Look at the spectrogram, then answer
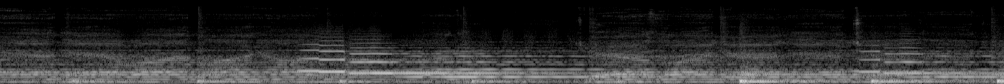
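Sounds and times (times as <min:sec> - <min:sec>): low chanted mantra: 0:00.0 - 0:10.0.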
